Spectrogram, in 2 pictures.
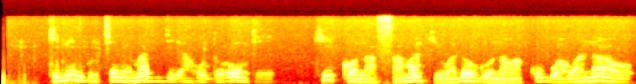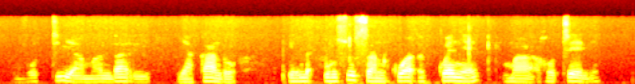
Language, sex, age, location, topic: Swahili, male, 25-35, Mombasa, agriculture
